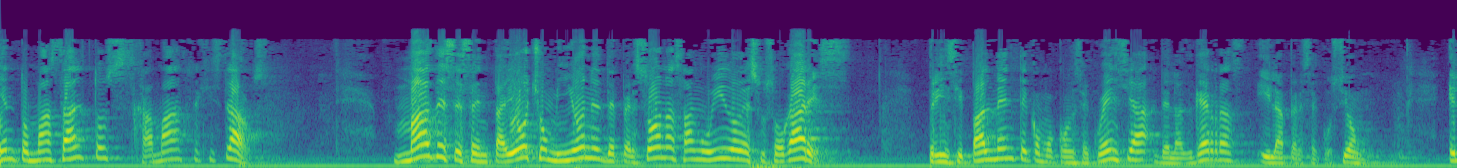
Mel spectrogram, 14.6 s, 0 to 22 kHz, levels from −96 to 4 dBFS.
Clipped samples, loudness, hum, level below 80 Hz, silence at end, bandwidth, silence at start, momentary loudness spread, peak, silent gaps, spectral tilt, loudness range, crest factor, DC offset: 2%; -10 LUFS; none; -26 dBFS; 0 s; 11 kHz; 0 s; 22 LU; 0 dBFS; none; -6.5 dB/octave; 5 LU; 10 dB; under 0.1%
